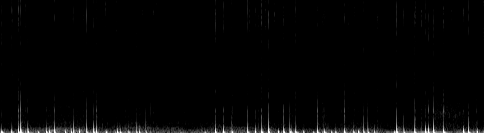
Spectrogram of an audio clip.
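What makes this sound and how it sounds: A thin, toast-shaped cork coaster with a logo, held in both hands, is tapped and scratched with long purple nails. Quiet, quick, dull taps come in dense bursts, deep and soft with almost no bright edge, each dying out at once. A short gap of faint scratching breaks the tapping partway through.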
